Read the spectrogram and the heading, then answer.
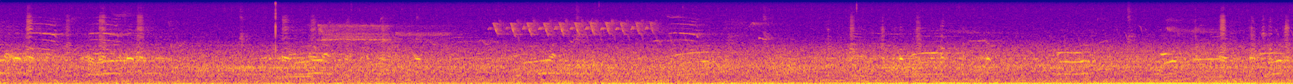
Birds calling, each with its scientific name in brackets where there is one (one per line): Canada Goose (Branta canadensis)
Red-winged Blackbird (Agelaius phoeniceus)
Blue Jay (Cyanocitta cristata)
Swamp Sparrow (Melospiza georgiana)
